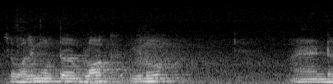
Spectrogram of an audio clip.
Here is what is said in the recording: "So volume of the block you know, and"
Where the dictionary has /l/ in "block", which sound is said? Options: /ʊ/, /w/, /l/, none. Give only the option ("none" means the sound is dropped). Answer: /l/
